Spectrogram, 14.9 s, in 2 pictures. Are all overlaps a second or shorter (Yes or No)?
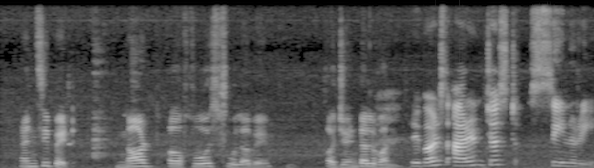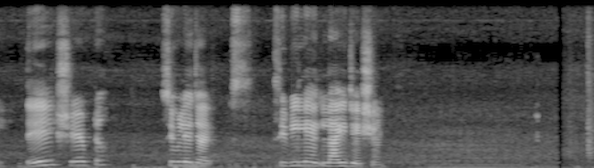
Yes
